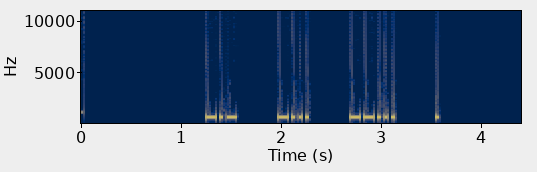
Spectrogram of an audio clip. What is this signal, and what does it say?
Morse code, heard as a keyed tone, about 36 wpm, spaced as for 16 wpm, 700 Hz. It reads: KB7E
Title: USA Call Signs - 4 Characters - 4x Character Spacing - 35wpm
